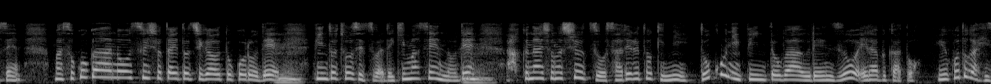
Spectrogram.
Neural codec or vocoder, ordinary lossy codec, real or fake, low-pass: none; none; real; 7.2 kHz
